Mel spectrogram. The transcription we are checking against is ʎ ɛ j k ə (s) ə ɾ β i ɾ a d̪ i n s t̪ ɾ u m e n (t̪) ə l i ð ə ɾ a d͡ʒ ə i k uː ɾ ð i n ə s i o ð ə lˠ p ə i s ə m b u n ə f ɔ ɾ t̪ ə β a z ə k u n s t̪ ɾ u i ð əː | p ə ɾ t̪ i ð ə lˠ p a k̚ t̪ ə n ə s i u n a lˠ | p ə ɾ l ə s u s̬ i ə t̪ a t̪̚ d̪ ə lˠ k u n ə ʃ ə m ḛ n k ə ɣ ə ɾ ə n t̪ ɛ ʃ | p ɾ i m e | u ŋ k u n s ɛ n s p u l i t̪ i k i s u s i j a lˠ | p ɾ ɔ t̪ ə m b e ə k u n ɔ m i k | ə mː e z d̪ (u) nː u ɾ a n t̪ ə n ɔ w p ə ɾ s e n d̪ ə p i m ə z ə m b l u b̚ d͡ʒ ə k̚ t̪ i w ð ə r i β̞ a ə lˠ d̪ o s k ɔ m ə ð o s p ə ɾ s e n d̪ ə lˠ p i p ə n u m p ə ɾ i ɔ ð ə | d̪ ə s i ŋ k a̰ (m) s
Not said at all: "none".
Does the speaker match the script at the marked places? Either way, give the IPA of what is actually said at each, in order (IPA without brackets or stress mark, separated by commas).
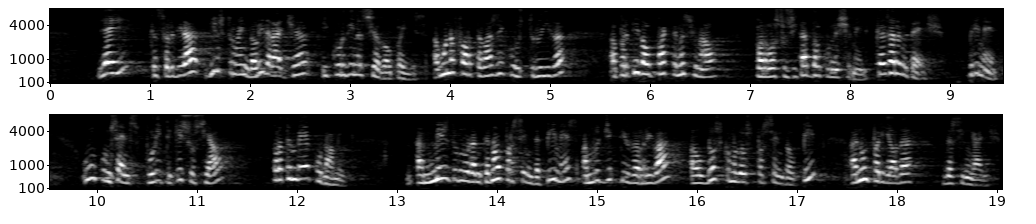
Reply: s, d̪, u, ɲ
